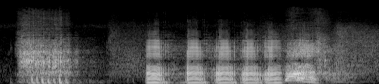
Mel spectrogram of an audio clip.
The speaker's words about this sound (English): Chris Watson was there to record the chatter that the Maasai people call the laughing hippo.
